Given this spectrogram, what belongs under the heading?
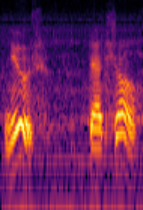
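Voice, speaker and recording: A woman's voice: on the low side, animated, very slow, darkish tone, a little hiss or hum, poor audio. Blunt, no-nonsense tough woman. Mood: dry, unimpressed. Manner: dry, unimpressed, threatening. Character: blunt, menacing, foul-mouthed female co-worker. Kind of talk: acted game dialogue.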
